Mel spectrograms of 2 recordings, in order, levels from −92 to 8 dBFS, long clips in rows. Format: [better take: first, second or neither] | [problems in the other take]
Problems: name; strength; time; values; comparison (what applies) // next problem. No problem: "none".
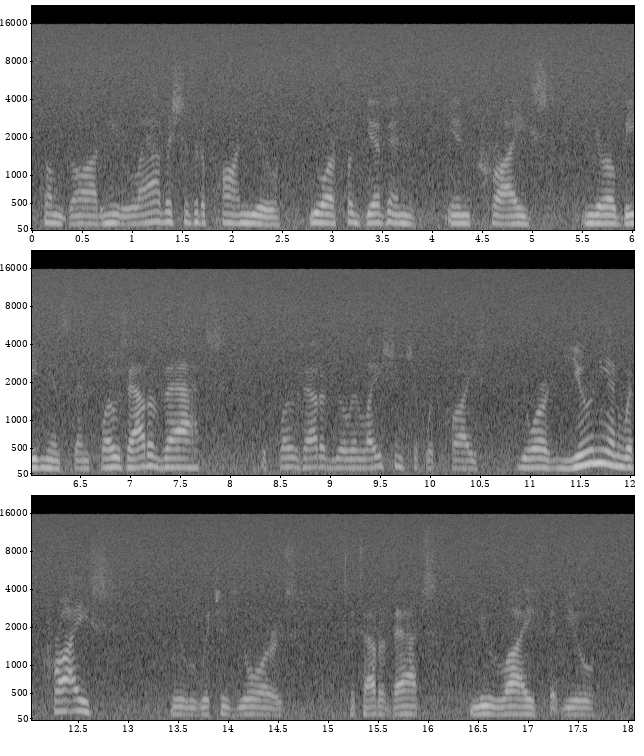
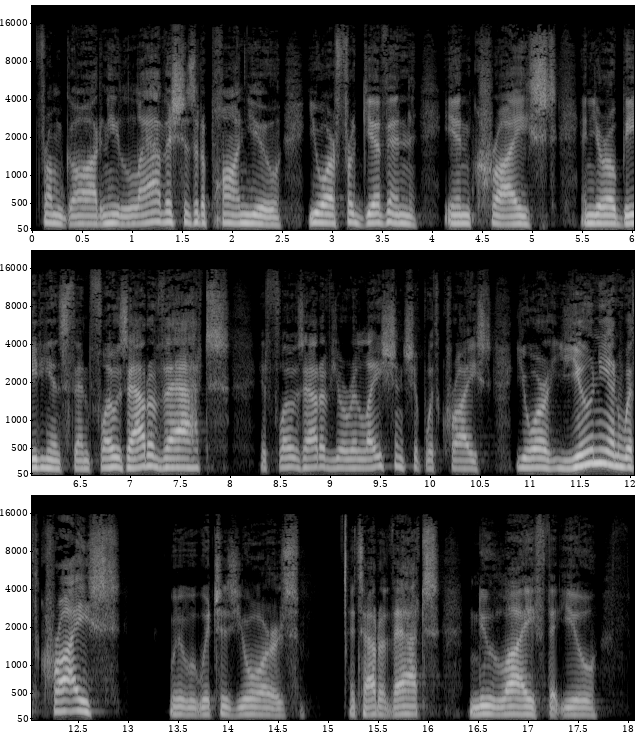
second | hiss; loud; throughout; 3 dB below the speech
